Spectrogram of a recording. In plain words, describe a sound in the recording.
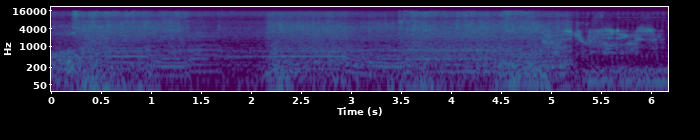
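A racing car engine hums and revs.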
